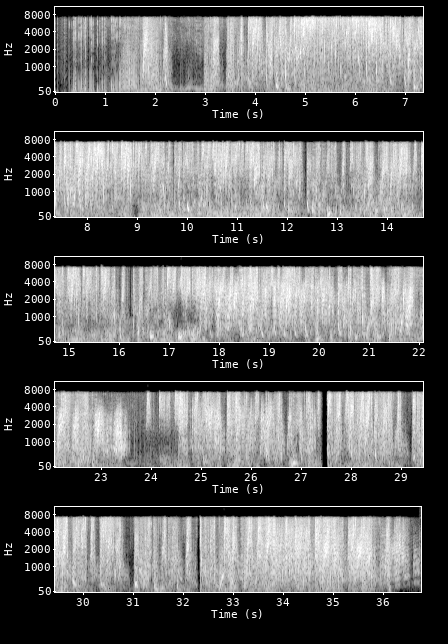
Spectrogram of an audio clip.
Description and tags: big bug bent
bending, bug, circuit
